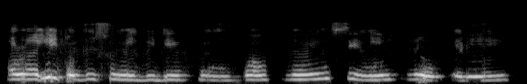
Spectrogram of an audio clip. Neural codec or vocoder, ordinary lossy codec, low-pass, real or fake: codec, 24 kHz, 1.5 kbps, HILCodec; none; 7.2 kHz; fake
